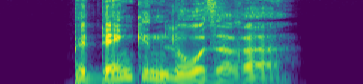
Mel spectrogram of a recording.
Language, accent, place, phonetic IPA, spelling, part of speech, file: German, Germany, Berlin, [bəˈdɛŋkn̩ˌloːzəʁə], bedenkenlosere, adjective, De-bedenkenlosere.ogg
- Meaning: inflection of bedenkenlos: 1. strong/mixed nominative/accusative feminine singular comparative degree 2. strong nominative/accusative plural comparative degree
